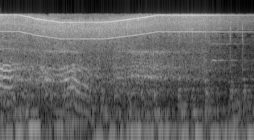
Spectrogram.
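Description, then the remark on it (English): A power drill whirs steadily at a high pitch, loud, holding its whine for several seconds with a low rumble underneath before easing off slightly at the end. “Keep a firm track of things like scalpels, swabs, and power drills.”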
